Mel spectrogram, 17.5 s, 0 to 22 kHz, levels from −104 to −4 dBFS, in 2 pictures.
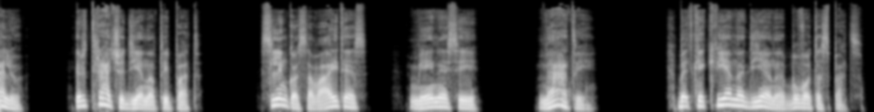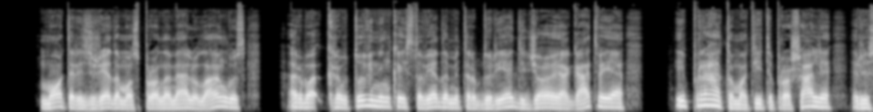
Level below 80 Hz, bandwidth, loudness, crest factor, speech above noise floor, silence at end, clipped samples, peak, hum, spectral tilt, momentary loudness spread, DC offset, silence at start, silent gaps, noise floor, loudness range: -52 dBFS; 19.5 kHz; -17 LUFS; 16 dB; over 74 dB; 0 s; under 0.1%; 0 dBFS; none; -6.5 dB/octave; 9 LU; under 0.1%; 0 s; 0.28-0.67 s, 2.02-2.56 s, 3.69-3.91 s, 4.81-5.33 s, 5.98-6.66 s, 8.66-9.09 s, 11.34-11.53 s, 15.16-15.41 s; under -90 dBFS; 3 LU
